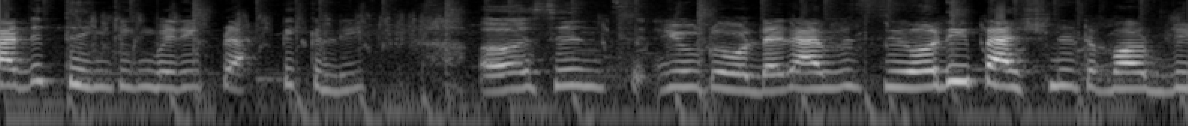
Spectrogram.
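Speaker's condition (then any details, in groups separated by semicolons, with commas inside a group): Cerebral palsy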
